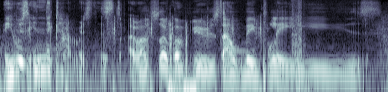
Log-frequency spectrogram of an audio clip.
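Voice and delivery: hushed, frightened murmur; breathy scared plea; scared whisper. Real, not acted. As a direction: whisper it as if something might hear. Scared whisper during horror game.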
